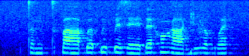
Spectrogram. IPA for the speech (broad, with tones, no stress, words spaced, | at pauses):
tə˨nə˨ tə˧k͡paː˨ɓə˨˦ ɓɨ˧ɓe˧zeː˨ ɗɛ˧hɔ̃˦ɣaː˨ ɡi˨˦vɛ˧ɡʷɛ˧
